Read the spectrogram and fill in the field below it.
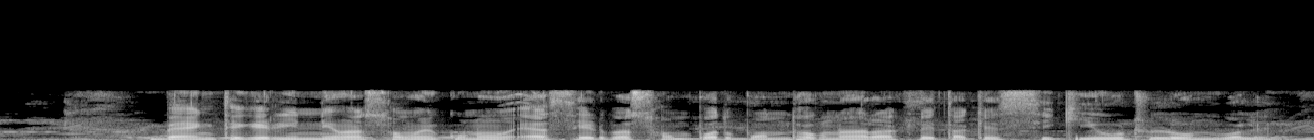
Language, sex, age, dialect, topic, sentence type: Bengali, male, 18-24, Standard Colloquial, banking, statement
